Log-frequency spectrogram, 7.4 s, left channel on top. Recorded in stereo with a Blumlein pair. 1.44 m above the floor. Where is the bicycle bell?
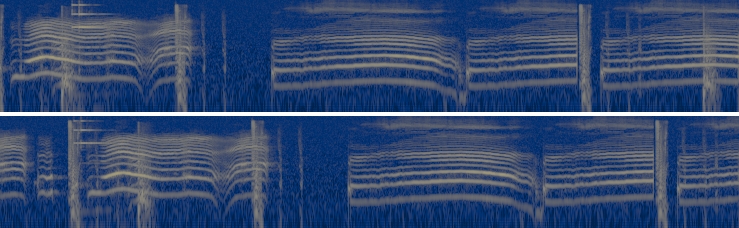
45° left, 6 m.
